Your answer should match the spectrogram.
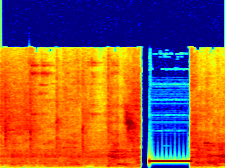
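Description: Excited shouting and chatter of a group celebrating. About one and a half seconds in, the sound cuts out and a loud, steady, high-pitched censor bleep covers a word for about half a second.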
